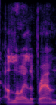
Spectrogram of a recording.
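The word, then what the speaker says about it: Alyla Browne: first meet her as a child played by alila Brown thank you for asking about the pronunciation because I too would have uh you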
